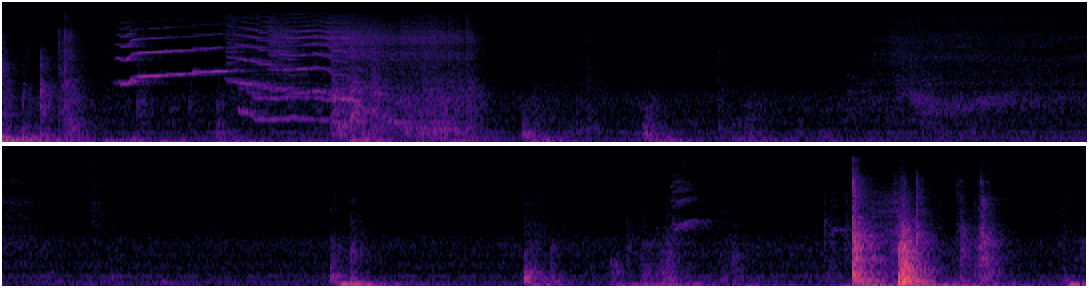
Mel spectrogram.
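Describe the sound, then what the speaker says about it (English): An indoor door creaks open with a sharp rising squeak and later thuds shut, with faint shuffling and handling noises in between, fairly quiet overall. "Apologies for the squeaky door."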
